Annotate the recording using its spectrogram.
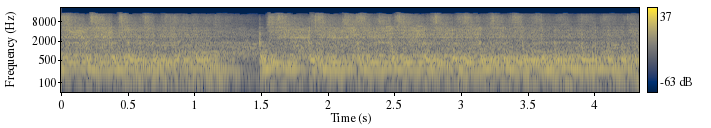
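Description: Lion dance music: a fast, even beat of drum and cymbals over sustained tones, breaking off briefly about one and a half seconds in before starting again.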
